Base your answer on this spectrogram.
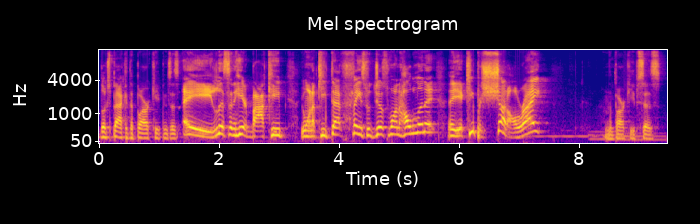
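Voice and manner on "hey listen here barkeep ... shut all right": put-on tough-guy Chicago accent, pitched up; menacing thug in a Chicago accent. Barkeep threatened in a Chicago gangster accent. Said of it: "The one in the Chicago accent".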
